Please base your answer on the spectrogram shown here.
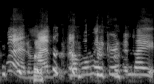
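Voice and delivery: high-pitched, laughing protest; playful mock surprise. Real, not acted. Panelist teased by host, playful mock surprise. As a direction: squeal it in feigned innocence.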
